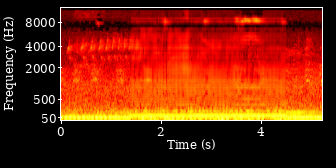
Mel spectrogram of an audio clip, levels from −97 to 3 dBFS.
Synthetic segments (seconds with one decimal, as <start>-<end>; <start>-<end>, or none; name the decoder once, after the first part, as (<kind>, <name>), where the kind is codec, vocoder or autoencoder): 1.4-4.5 (vocoder, BigVGAN v2)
